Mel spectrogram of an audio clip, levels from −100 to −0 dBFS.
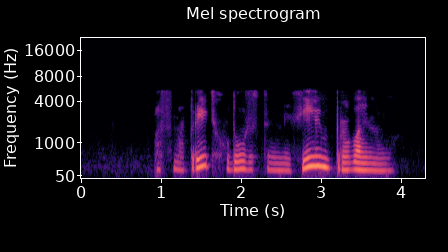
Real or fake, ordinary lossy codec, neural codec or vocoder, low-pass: fake; Opus, 32 kbps; codec, 16 kHz, 2 kbps, FreqCodec, larger model; 5.4 kHz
